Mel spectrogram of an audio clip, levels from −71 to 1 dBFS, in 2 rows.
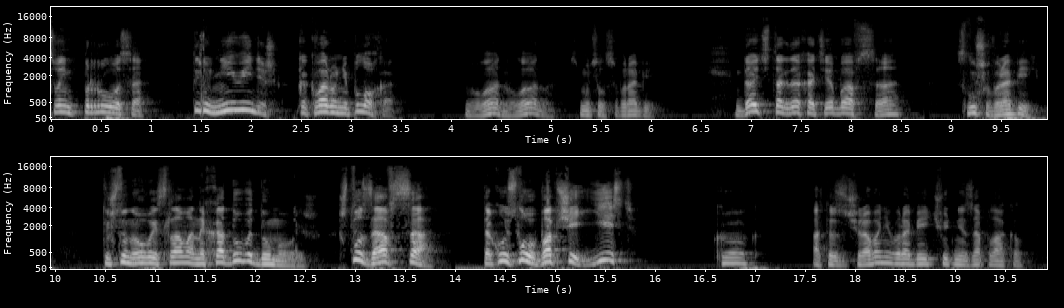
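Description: At 1.48–1.53 s and 12.38–12.42 s, damaged data in the compressed speech stream makes the decoder misread frames, producing a brief chirp, squawk, click or short hole.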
